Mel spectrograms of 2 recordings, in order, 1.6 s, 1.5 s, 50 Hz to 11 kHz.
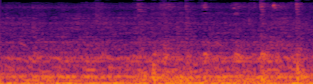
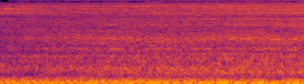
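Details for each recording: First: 1969 Chevy K10 350 V8 with 4-speed, sitting for decades, with a new coil and points fitted: the starter grinds it over steadily, pauses, then cranks again without firing; the points dwell is out of adjustment and needed a quick adjust. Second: 1969 Chevy K10 350 V8, 4-speed, after sitting for decades, running off a temporary fuel tank: steady even low burble with no misses, knocks or ticks; healthy smooth idle.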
